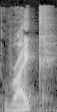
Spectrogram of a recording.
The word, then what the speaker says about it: Reich: you can pronounce it Reich, you can pronounce it Reich. Reich? He that too. Yeah. Anyway, he pronounced his own surname Reich.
